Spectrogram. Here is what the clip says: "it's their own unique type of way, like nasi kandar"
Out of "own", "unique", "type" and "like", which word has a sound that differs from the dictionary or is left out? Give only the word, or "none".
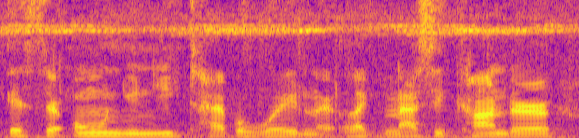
none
